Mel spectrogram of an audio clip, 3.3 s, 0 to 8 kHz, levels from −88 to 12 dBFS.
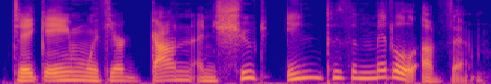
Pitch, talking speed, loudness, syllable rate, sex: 160 Hz, 220 wpm, -19 LUFS, 4.6 syllables/s, male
